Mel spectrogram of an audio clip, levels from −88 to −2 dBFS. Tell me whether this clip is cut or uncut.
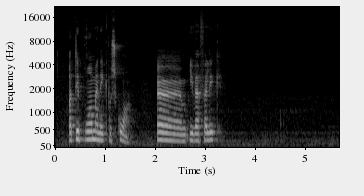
cut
